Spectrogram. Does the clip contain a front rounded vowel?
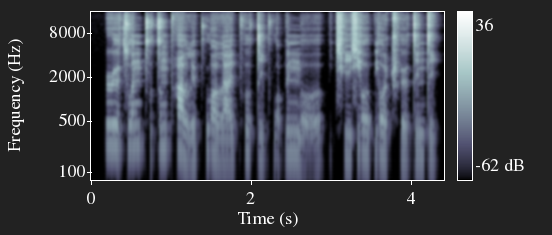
yes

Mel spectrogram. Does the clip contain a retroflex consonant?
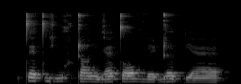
yes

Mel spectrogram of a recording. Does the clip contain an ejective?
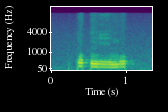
no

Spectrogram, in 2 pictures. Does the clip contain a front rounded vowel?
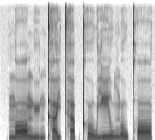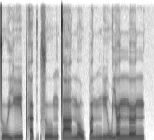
yes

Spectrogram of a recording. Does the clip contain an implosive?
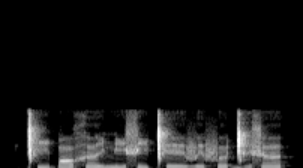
yes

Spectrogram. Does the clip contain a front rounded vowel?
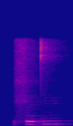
yes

